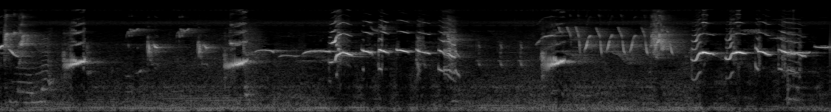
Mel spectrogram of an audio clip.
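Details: White-rumped shama singing as a lure to provoke a rival into full song: loud varied phrases of clear whistles, sharp upslurred notes and rapid trilled bursts, with brief pauses between outbursts.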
